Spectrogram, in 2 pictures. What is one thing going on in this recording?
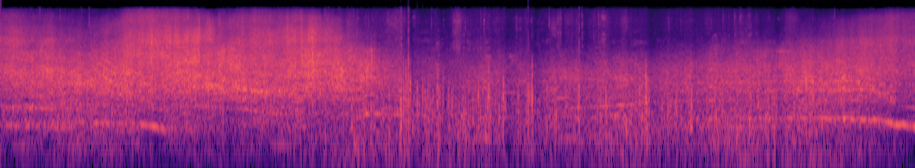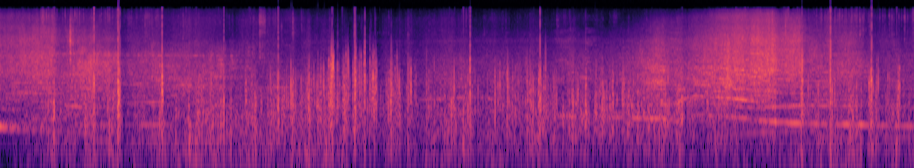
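Race cars roar past at high speed, their engine pitch dropping as each one goes by.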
